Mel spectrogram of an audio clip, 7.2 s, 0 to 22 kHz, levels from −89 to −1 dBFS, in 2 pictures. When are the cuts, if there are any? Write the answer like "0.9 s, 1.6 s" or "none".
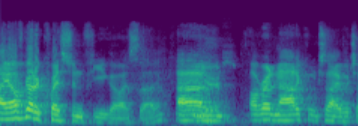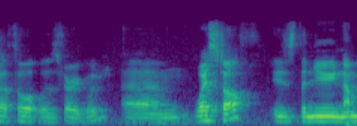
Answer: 1.7 s, 2.4 s, 4.7 s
